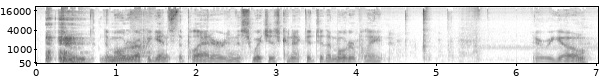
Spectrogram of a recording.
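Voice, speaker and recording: A man with a fairly low, dark and very mellow voice hosts a hands-on repair demonstration. He talks casually and without hurry, thinking aloud as he works. His way of speaking is plain and folksy. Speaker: host of a vintage audio repair channel.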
